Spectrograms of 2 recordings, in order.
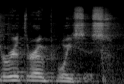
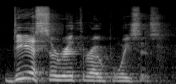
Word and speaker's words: dyserythropoiesis: Oh, dyserythropoiesis. Dys means abnormal. Anytime you see dys in front of something, that's a prefix that means abnormal.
